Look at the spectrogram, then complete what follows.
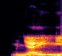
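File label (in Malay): "menyaingi", Malay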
